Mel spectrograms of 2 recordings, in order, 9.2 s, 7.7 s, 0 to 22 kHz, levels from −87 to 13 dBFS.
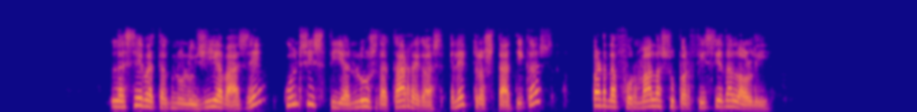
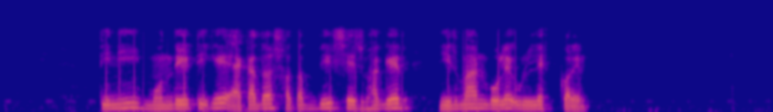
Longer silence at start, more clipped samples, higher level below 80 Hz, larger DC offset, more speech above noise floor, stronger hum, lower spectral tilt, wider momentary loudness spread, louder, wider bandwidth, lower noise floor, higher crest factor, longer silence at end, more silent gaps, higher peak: about the same, 1.1 s vs 1 s; neither; second, -68 dBFS vs -62 dBFS; neither; first, over 71 dB vs 51 dB; neither; second, -4 dB/octave vs -7 dB/octave; about the same, 7 LU vs 7 LU; first, -19 LUFS vs -34 LUFS; about the same, 7.6 kHz vs 8 kHz; first, under -90 dBFS vs -84 dBFS; about the same, 18 dB vs 18 dB; second, 1.5 s vs 1.85 s; neither; first, -2 dBFS vs -16 dBFS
